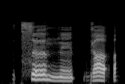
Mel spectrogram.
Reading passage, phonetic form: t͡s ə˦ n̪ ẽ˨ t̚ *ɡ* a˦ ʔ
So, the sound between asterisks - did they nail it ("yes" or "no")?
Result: yes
